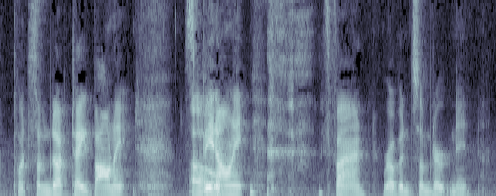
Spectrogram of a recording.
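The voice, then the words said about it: Put-on Southern American accent. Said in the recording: “I always revert to a Southern accent for whatever reason. ... It's the most distinct American accent.”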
